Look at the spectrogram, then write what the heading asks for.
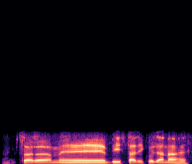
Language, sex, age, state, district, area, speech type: Hindi, male, 30-45, Uttar Pradesh, Bhadohi, rural, conversation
